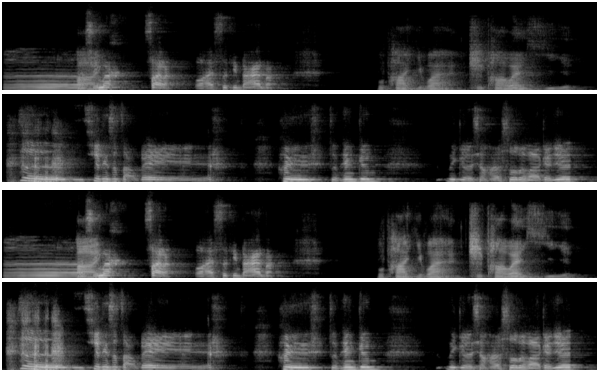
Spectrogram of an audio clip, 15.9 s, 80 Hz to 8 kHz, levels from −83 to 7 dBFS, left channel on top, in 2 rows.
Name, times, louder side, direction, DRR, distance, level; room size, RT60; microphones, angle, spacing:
voice 1, 0.0-1.6 1.9-2.3 2.6-3.6 4.0-4.2 8.2-10.9 11.3-13.4 13.9-15.5, right 2 dB, 20° right, 0.5 m, -26 dB
voice 2, 1.0-1.3 5.0-7.6 8.0-8.8, right 5 dB, 85° right, 0.8 m, -30 dB
12.5 x 12.0 x 7.8 m
head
